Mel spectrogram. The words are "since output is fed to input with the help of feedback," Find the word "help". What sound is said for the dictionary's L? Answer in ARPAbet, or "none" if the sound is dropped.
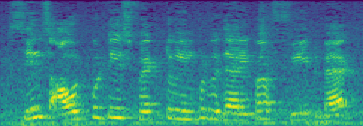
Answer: none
